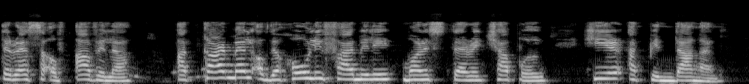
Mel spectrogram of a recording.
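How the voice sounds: With lively intonation, a woman speaks at a fairly slow pace and a fairly high pitch.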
